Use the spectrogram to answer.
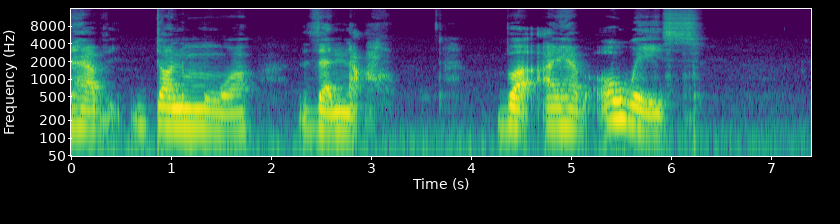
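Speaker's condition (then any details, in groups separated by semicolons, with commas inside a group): Cerebral palsy, quadriplegic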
